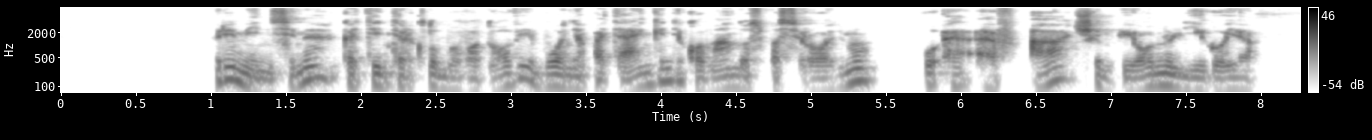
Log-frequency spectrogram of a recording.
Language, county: Lithuanian, Vilnius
